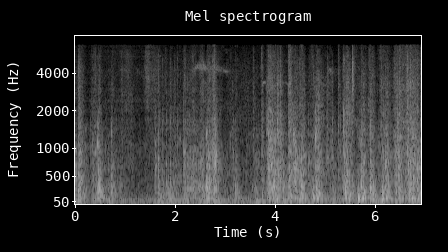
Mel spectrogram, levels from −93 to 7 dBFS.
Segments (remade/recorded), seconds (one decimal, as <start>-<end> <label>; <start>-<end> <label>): 0.0-1.6 remade; 1.6-2.3 recorded; 2.3-3.0 remade; 3.0-6.9 recorded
